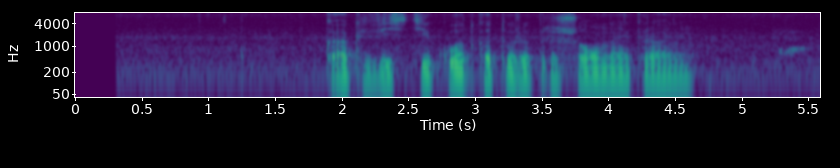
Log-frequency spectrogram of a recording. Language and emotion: Russian, neutral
